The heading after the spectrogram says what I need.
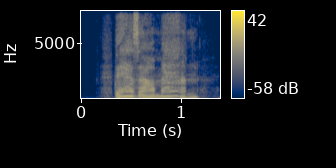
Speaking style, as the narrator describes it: exclaimed Suzanne suddenly

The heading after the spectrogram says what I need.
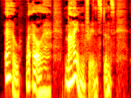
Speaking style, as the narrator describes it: said Mavis, with a feeble laugh

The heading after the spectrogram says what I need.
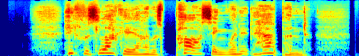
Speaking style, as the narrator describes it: panted Rex

